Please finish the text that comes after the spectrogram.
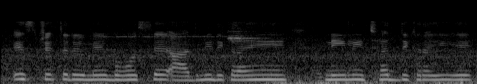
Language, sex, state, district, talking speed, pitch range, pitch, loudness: Hindi, female, Goa, North and South Goa, 175 wpm, 215-225 Hz, 220 Hz, -35 LUFS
